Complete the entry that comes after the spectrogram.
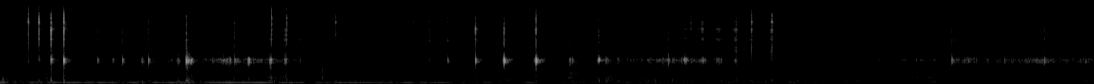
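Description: A small hollow green wooden frog guiro has its ridged back scraped with its wooden stick, giving about twenty sharp, dry clicks and short rasping scrapes. Each has a hollow, woody tone around 1.2 kHz with bright ticking on top, and the taps and strokes are separated by quiet gaps. A faint low hum sits underneath for the first five seconds.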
